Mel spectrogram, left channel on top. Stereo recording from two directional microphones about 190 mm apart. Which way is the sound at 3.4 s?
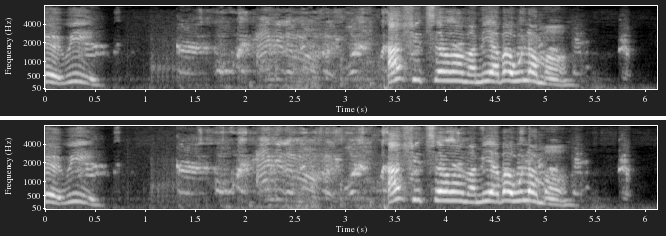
15° left (ahead or behind).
